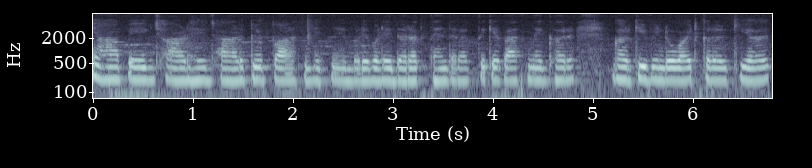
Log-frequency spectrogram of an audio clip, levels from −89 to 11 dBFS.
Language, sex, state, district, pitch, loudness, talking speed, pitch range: Hindi, female, Haryana, Rohtak, 195 Hz, -16 LUFS, 220 wpm, 190-200 Hz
